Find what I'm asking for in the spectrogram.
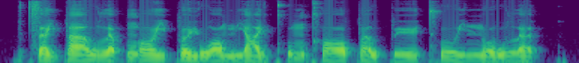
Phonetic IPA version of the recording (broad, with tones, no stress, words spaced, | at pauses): t͡sɐ˧jpaː˨w lɐ˨˥p̚ŋɔː˨˧j pɵ˥ɥ wɔː˨˩mjaː˨˩jkʷʰɐ˥mkʰɔː˨˧ pɐ˨˥wpyː˨˥t̪ʰuː˨˧j n̪o˨˥wlɐ˨t̚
